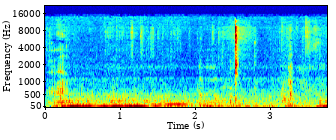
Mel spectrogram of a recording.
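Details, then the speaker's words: Car with plated Cusco RS 1.5-way LSD, 4.55 final drive, about 1,000 km street driving: low drivetrain rumble with sharp irregular clunks while cornering; clunky limited-slip differential. "But basically, interestingly, I don't know if you can hear it, but when I turn a corner, the diff is still pretty clunky even after I think 1,000 kilometers or so of street driving."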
